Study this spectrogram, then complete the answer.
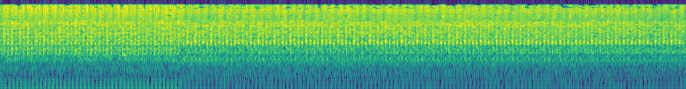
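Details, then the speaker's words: Panther diesel after engine overhaul, previously making a "tak-tak" knock: settles into an even idle, regular soft clatter about three beats a second, no sharp tapping; healthy. "Bismillahirrahmanirrahim suaranya seperti ini ya tidak tak-tak"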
